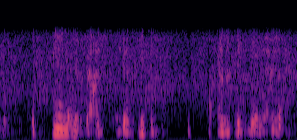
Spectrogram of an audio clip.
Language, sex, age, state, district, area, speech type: Manipuri, male, 45-60, Manipur, Imphal East, rural, conversation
